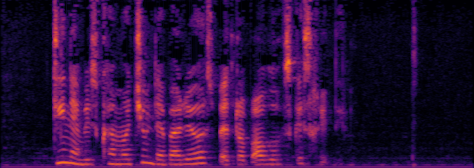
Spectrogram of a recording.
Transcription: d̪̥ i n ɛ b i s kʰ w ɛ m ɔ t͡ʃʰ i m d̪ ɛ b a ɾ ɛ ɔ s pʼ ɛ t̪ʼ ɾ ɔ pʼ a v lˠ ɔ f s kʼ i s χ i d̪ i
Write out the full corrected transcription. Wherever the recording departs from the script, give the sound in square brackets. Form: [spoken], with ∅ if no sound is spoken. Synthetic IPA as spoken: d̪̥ i n ɛ b i s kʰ w ɛ m ɔ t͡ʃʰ i m d̪ ɛ b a ɾ ɛ ɔ s pʼ ɛ t̪ʼ ɾ ɔ pʼ a v lˠ ɔ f s kʼ i s χ i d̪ i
